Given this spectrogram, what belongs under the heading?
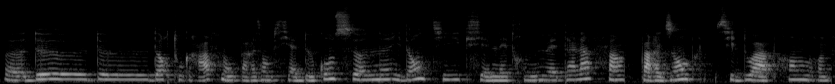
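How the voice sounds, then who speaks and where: A woman with a medium-pitched voice speaks as an educator advising parents. Her delivery is didactic and instructional. She explains methodically, one step at a time. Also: fairly even intonation, moderate pace, hardly any pauses, a little mellow. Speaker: educator giving spelling advice to parents.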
